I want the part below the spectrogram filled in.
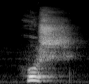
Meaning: cover
- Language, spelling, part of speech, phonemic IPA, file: Dutch, hoes, noun, /hus/, Nl-hoes.ogg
